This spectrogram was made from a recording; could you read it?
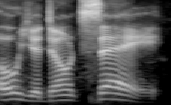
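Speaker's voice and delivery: loud, high-pitched, sarcastic shouting. Yelling back in character to another character: in-character sarcastic yell. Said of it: "I yell back".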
